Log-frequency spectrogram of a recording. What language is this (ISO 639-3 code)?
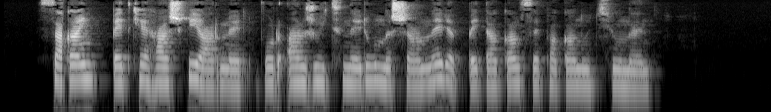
hye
